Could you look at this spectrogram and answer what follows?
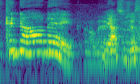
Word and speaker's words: Kaname: It's Kaname. Yeah, she's just like, no! Bam! Bam! I hate the pronunciations in that game.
